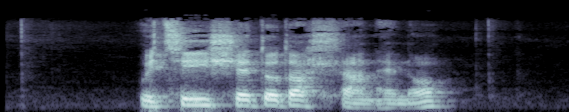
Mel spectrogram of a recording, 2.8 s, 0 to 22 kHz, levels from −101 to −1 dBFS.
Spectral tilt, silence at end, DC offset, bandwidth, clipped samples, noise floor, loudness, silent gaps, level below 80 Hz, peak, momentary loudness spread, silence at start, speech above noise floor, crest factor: -2.5 dB/octave; 0.65 s; under 0.1%; 12.5 kHz; under 0.1%; -68 dBFS; -16 LUFS; none; -56 dBFS; -2 dBFS; 12 LU; 0.7 s; 52 dB; 18 dB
